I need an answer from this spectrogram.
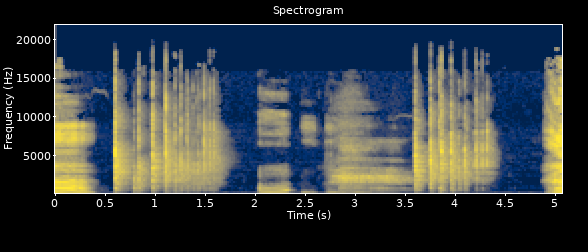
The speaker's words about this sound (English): That's a pretty big move. We got to roll 2d6 to see where we are with that.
